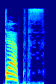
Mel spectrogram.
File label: "depths", pronounce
